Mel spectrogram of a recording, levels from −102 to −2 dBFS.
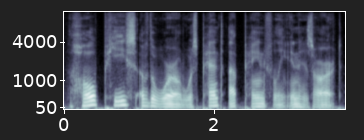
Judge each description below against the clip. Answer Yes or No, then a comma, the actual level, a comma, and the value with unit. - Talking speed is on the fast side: Yes, fast, 210 wpm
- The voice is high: No, low, 100 Hz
